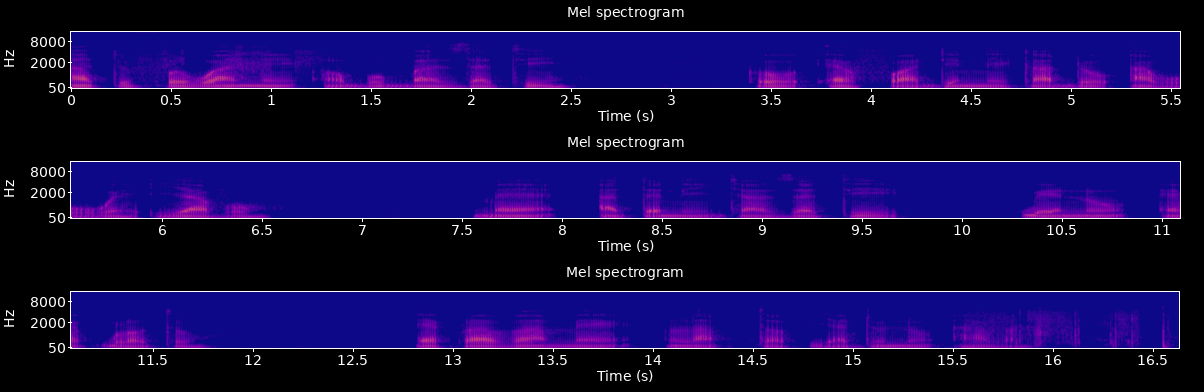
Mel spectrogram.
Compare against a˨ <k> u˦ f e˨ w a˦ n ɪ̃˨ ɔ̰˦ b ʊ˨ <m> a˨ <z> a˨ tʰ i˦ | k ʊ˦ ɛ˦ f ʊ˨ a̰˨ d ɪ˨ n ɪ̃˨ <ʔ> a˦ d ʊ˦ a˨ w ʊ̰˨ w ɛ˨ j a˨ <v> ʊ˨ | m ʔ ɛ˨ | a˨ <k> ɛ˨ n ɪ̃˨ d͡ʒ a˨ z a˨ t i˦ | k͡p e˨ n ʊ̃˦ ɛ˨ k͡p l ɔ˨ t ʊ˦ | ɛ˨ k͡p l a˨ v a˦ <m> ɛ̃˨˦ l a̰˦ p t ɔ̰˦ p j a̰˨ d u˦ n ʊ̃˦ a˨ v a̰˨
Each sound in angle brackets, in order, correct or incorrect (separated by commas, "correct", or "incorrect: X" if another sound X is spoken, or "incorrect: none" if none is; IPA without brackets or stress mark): incorrect: t, incorrect: b, correct, incorrect: k, correct, incorrect: t, correct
